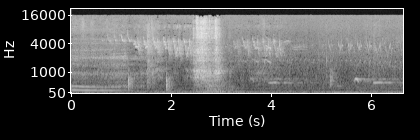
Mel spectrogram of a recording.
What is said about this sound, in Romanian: Ce frumos este afară. Păsările au început cu limbuția lor. Cucu s-aude cântând. Soarele răsare aurind munții. Cerul senin.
